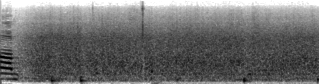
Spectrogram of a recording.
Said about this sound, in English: Hey, look, guys, rain. I know. This is awesome. Sounds great.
